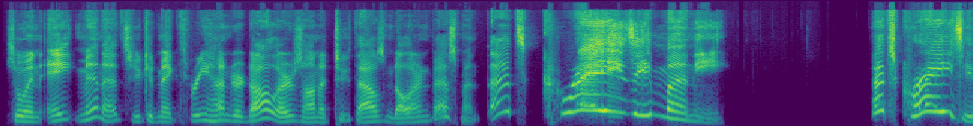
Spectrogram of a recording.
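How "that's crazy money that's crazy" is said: high, loud, drawn-out amazed shout; excited exclamation. Real, not acted. Teacher to viewers about fast profits, amazed high shout. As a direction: stretch it out in sheer disbelief at the money.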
